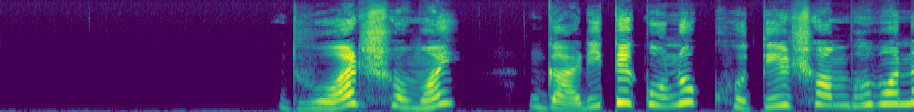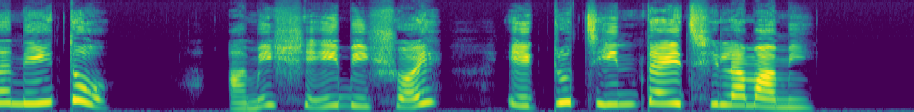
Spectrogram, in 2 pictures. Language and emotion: Bengali, fearful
